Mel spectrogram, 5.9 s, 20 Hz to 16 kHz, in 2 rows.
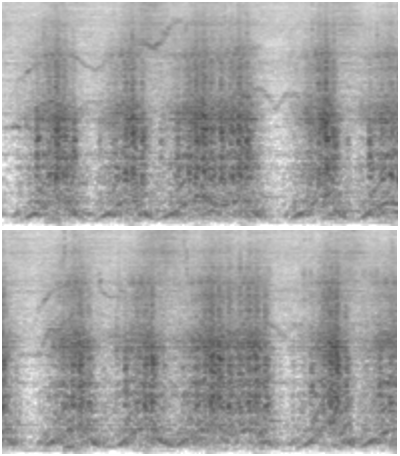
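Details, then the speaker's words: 1960 Bombardier J5 not run in 20 years, key switch bypassed with power direct to coil, spark present, fuel in cylinders and intake: labored uneven cranking about two strokes a second, no firing; owner suspects plug wires wrong, distributor timing off or rich mixture. "i'm wondering if they had it uh if they have the uh the wires in right why is it cranking so slow"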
